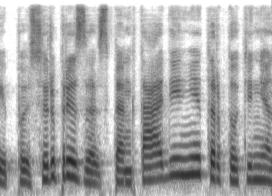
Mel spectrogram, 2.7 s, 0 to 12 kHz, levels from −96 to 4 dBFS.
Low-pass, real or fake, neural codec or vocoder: 10.8 kHz; fake; vocoder, 44.1 kHz, 128 mel bands, Pupu-Vocoder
